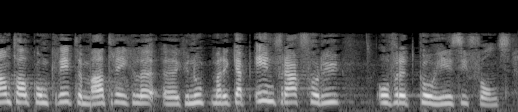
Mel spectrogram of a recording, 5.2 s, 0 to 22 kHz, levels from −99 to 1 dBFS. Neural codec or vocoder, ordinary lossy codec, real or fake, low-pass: none; none; real; 7.2 kHz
